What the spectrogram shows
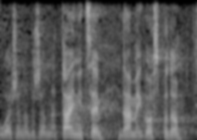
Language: Croatian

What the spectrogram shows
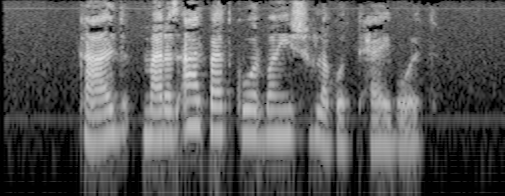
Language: Hungarian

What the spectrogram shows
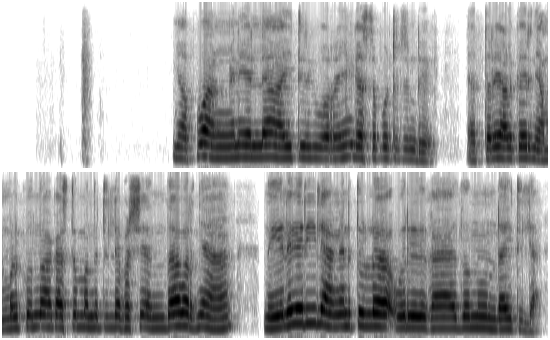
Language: Malayalam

